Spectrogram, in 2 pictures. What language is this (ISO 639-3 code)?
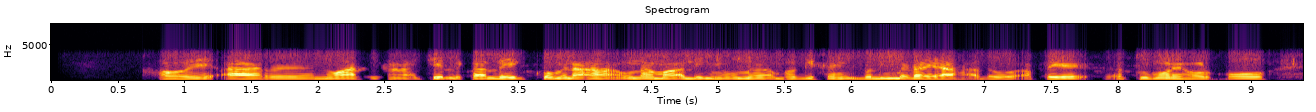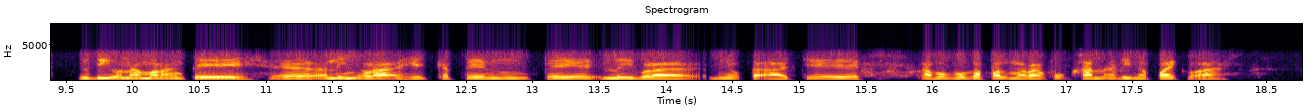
sat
